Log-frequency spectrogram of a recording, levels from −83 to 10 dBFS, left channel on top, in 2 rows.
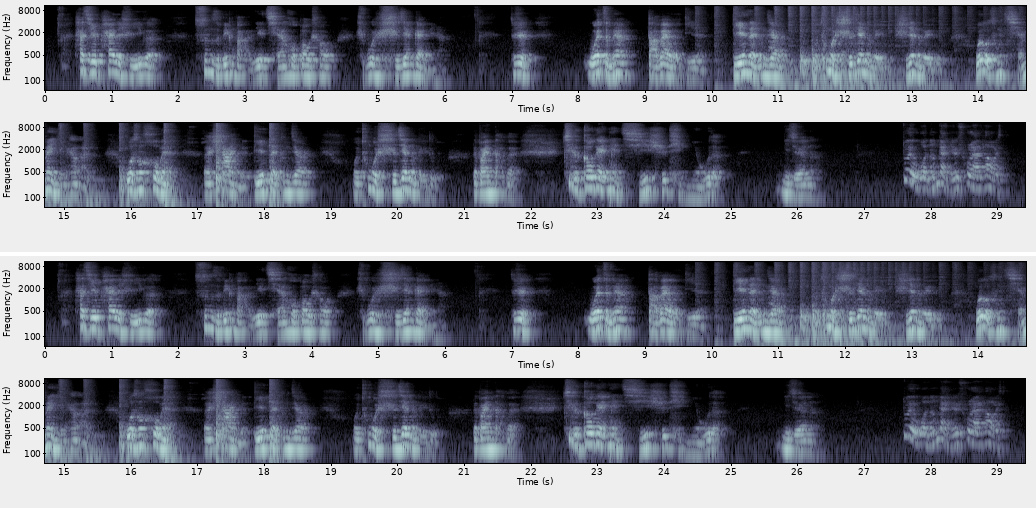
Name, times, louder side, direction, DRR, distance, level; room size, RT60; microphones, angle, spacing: voice 1, 0.2-1.7 2.2-4.3 4.7-6.0 7.0-7.3 8.1-8.8 9.0-9.9 10.3-11.1 11.5-15.4 15.7-16.7 17.1-18.7 19.3-20.6 21.1-24.8 25.7-26.3, equal, 30° left, 1 dB, 1.6 m, -22 dB
sound 1, 9.7-18.6, equal, 15° left, 4.2 m, -33 dB
voice 2, 27.6-29.1, left 2 dB, 70° left, 3 dB, 4.1 m, -30 dB
17.5 x 7.9 x 4.8 m, 0.38 s
head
